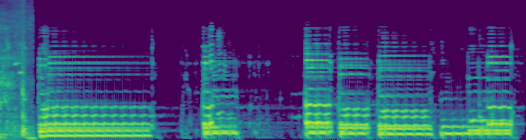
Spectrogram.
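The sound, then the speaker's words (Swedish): Electric guitar played through an Ibanez Leslie-style rotary effect pedal, strumming several sustained, swirling chords with short pauses between them. Fairly loud, with no talking. “Den blir lite, den blir lite djupare än ja, men, Leslie, men den, den är cool ändå tycker ja.”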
